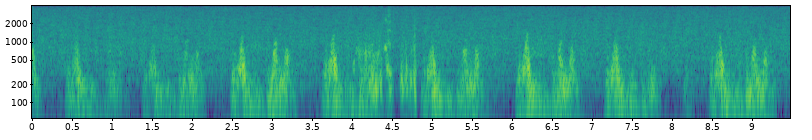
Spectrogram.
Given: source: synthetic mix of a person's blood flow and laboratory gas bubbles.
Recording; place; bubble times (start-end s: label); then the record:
Doppler ultrasound of blood flow; precordium
3.99-4.52 s: bubbles
4.59-4.81 s: bubbles
From the record:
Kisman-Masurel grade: 212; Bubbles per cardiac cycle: several, 3 to 8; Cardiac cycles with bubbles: 1 to 10%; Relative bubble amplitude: moderate (0.250 to 0.450); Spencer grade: 1 (occasional bubble signal discernible with the cardiac motion signal, with majority of cardiac periods free of bubbles); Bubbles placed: only in the low amplitude regions of the cardiac cycle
